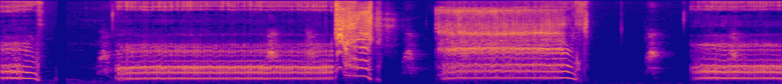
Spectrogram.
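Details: Pomeranian alternating long, throaty rattling growls with occasional sharp barks, the growls held several seconds each between brief silences.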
